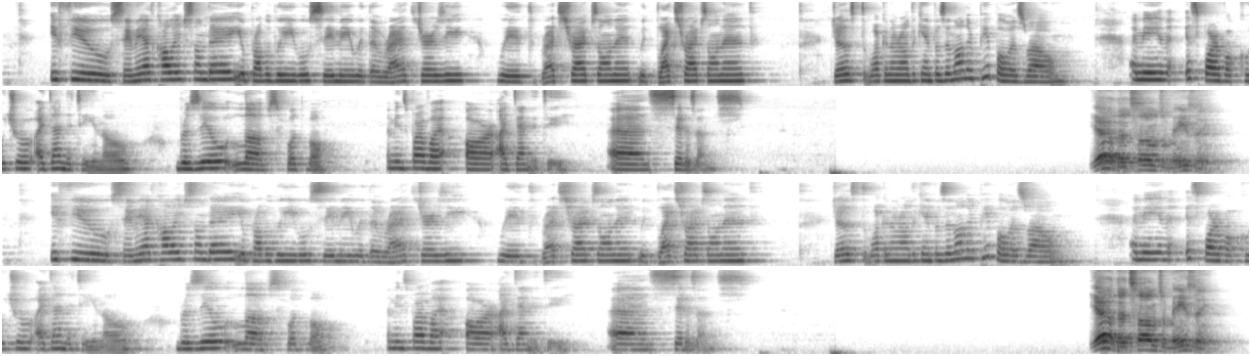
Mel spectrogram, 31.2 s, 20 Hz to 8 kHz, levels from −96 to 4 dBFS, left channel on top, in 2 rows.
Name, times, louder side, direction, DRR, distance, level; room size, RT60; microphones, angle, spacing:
voice 1, 0.6-5.8 6.2-9.3 10.4-13.3 13.8-17.2 17.8-19.6 20.4-22.7 23.2-24.8, left 6 dB, 70° left, 12 dB, 0.4 m, -28 dB
voice 2, 29.2-30.7, right 4 dB, 80° right, 6 dB, 0.8 m, -22 dB
9.2 x 7.1 x 2.5 m, 0.71 s
head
